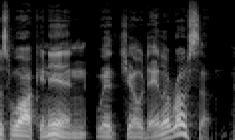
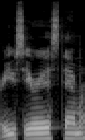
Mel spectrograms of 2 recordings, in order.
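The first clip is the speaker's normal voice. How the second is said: mock very calm, quieter man's voice; 4 semitones higher, 3 dB quieter than usual. Speaker retells a tense exchange, Matt answering Tamara, imitating him very calmly. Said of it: "very calmly".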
